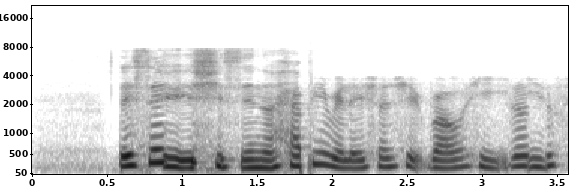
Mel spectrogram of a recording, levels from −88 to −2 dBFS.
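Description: At 0.87 to 1.26 s, frames arrive out of order. Two neighbouring blocks of 186 ms swap places, so the stretch plays with its halves exchanged. It flutters. At 3.15 to 3.45 s, 139 ms blocks swap the same way. No time is lost.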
